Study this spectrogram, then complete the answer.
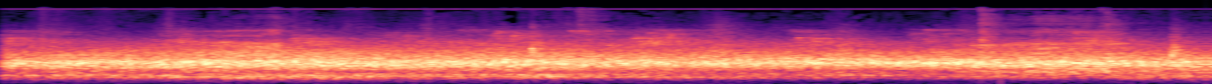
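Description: Footsteps in slippers scuff down steps.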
